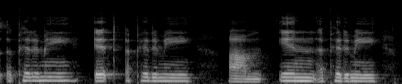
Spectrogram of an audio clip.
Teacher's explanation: the word epitome has stress on the second syllable, pit, and that means that the letter E will say a reduced vowel in this word.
